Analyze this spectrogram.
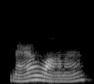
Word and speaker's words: marijuana: and jelly here are two example words in which the J is completely new the first one is marijuana and the second one is the personal name Juan from Spanish okay marijuana and WOM okay that's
